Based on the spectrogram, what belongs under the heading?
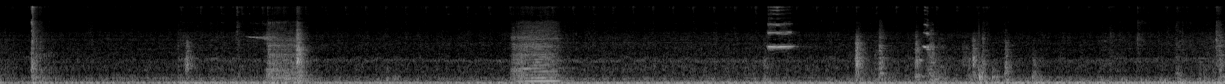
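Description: A vehicle engine idling with a steady low rumble, with a few scattered clicks and knocks over it.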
